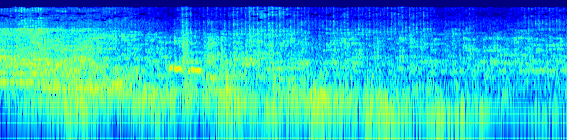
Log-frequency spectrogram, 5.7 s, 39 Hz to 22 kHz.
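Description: Massey Ferguson 246 4WD tractor's diesel engine running under load as it pulls a soil-laden trolley through mud, fading as the tractor moves away.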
